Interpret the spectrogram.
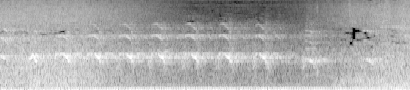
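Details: Port gulls utter a steady series of clipped, nasal yelps roughly three per second, fading near the end, with a low rumbling background of water and harbour sounds.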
